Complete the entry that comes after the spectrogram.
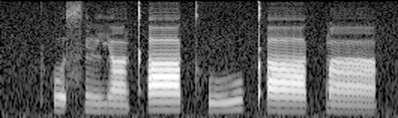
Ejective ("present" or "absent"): present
